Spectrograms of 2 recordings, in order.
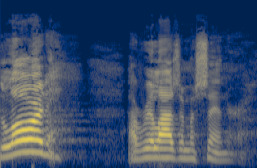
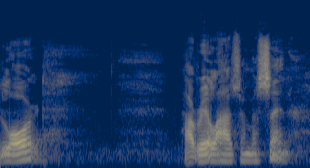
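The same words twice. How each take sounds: First: Prayer called out. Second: Soft repeated prayer. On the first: Shown as a demonstration. Preacher leading the prayer for him to repeat, loud. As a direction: lead the prayer line aloud. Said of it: "repeat it out loud". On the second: Retold or imitated. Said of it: "a voice said".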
